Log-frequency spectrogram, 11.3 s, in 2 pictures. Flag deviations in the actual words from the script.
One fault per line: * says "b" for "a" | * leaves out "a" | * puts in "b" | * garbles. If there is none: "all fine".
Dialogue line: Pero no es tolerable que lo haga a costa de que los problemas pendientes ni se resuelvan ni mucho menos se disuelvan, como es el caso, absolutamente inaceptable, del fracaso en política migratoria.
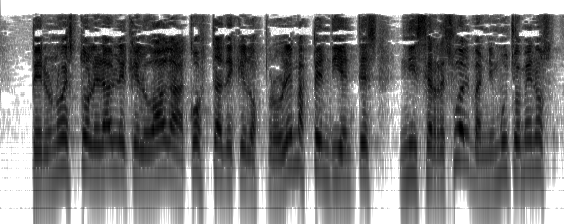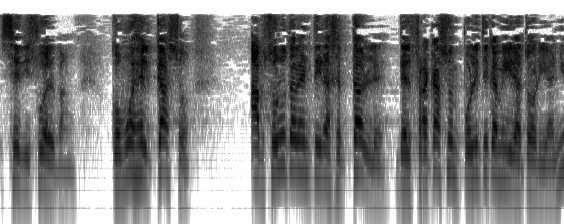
all fine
